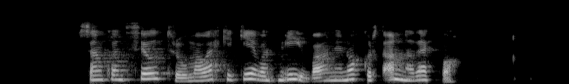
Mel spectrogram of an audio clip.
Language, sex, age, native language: Icelandic, female, 40-49, Icelandic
